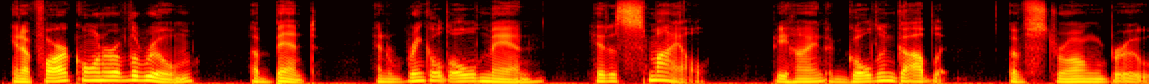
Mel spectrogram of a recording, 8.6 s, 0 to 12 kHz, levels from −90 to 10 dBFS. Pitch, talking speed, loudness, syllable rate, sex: 125 Hz, 160 wpm, -20 LUFS, 4.5 syllables/s, male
